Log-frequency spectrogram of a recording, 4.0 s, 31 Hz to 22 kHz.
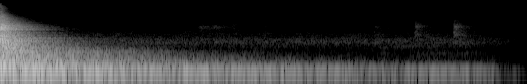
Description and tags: Low Metal Thud 2
Low-frequency and mid-frequency thud against metal, high-frequency click against metal.
Designed sound effect.
Recording made with a contact microphone.
bass, contact, hit, hitting, impact, low, metal, metallic, microphone, steel, sub-bass, thud, thudding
